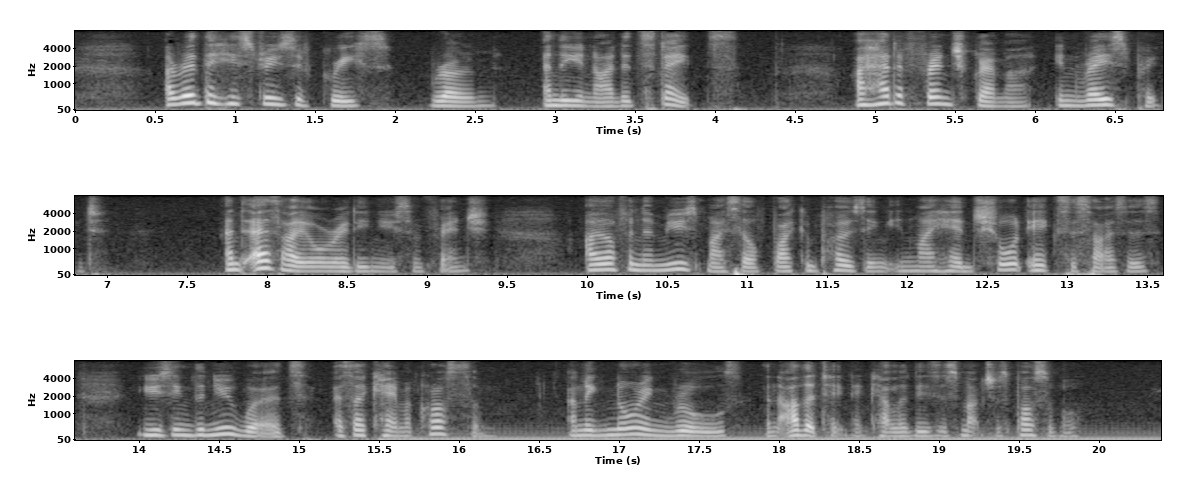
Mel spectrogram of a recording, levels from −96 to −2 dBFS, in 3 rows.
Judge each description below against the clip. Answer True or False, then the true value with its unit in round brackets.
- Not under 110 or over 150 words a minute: False (165 wpm)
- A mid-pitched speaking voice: True (180 Hz)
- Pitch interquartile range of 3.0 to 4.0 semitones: False (4.5 semitones)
